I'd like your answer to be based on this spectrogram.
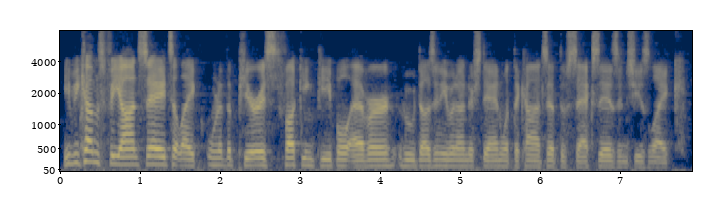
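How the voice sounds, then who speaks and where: A man's voice: medium pitch, steady tone, normal speed, few pauses, fairly bright tone, smooth. A man streaming as a virtual streamer in casual chat, laughing often, swearing freely and rambling with restarts.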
